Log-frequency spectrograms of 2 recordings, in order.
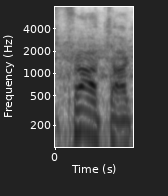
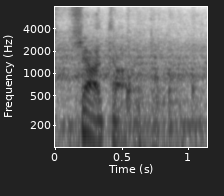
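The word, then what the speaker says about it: chai tea: He says tra talk, but it's pronounced cha talk, which is basically a spiced tea.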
